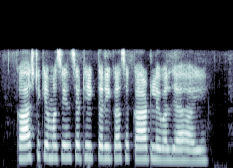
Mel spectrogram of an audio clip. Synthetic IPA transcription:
kaːʃʈkemɐsiːnseʈʰiːk̚t̪ɐɾiːkasekaːɾʈleːʋəld͡ʒaːeɦaːiː

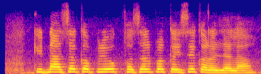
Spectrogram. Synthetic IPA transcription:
kɪʈnasəkːapɾəjoːɡ̚pʰəsəlpəɾkəɪsekəɾəld͡ʒaːla

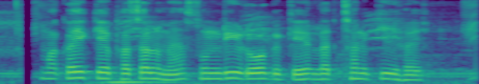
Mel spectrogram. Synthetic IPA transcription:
məkəikepʰəsəlmẽsʊɳɖiɾoːɡkelətːʃʰənkiɦəj

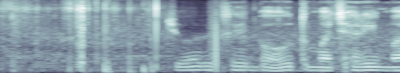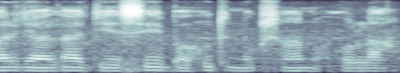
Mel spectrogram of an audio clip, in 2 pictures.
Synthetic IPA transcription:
t͡ʃoːɾsebəɦʊt̪mət͡ʃʰəɾiməɾd͡ʒaːlad͡ʒɛːsebəhʊt̪nʊksaːnhoːlaː

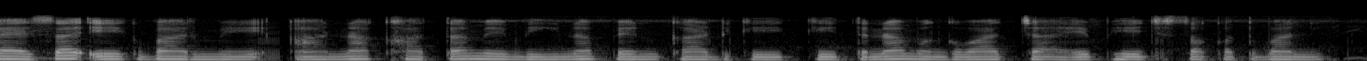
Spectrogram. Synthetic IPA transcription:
pɛːsaʔeːkbaːɾmẽaːnakʰaːt̪amẽbʱiːnapɛnkaːɾɖkekeːt̪nabə̃ŋɡʋaːt͡ʃaːɦebʱeːd͡ʒsəkət̪baːniː

